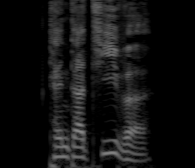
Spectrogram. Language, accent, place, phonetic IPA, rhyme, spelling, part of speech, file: German, Germany, Berlin, [ˌtɛntaˈtiːvə], -iːvə, tentative, adjective, De-tentative.ogg
- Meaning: inflection of tentativ: 1. strong/mixed nominative/accusative feminine singular 2. strong nominative/accusative plural 3. weak nominative all-gender singular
